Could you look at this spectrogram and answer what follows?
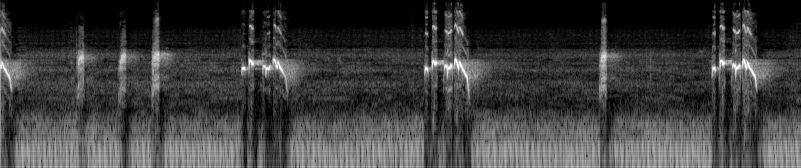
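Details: Vigorous sooty-headed bulbul song with quick slurred whistled phrases every few seconds, separated by single sharp chirps, against a steady low throbbing hum like an idling engine.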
